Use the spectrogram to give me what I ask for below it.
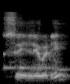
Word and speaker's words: celebré: Por ejemplo, celebré con el acento al inicio significa famoso. Celebré con el acento al final se refiere al verbo celebrar en el tiempo pasado y celebre con el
